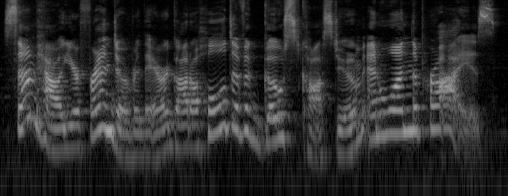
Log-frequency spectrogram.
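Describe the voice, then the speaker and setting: A woman voicing a brisk, reserved female schoolteacher in a storybook, with a measured, dry manner. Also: on the high side, very animated, pushed and bright, pitched above the performer's own voice, heavily acted.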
